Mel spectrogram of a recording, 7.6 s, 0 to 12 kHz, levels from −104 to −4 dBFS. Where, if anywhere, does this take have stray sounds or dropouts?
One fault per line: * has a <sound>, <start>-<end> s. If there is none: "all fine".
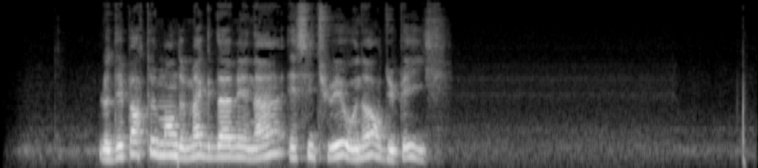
all fine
